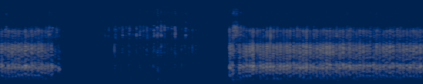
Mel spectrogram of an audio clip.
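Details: Short stretch of a pet cat's rumbling purr: a loud buzzy phase, a subdued pause of about one and a half seconds, then the purr resumes at full strength.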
